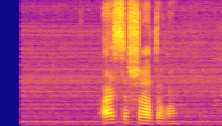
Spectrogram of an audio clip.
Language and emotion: Russian, neutral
